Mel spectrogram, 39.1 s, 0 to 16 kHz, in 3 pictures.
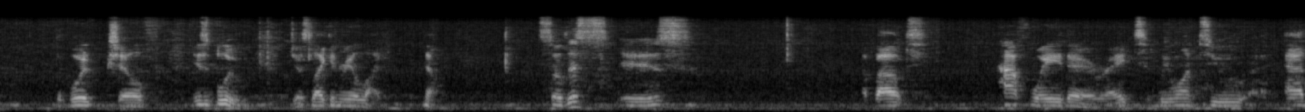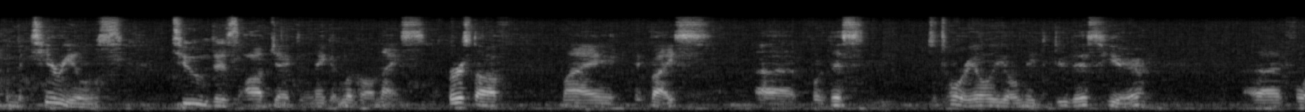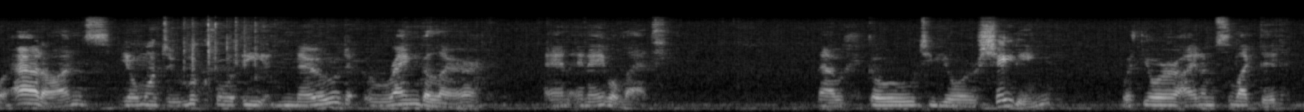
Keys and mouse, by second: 2.6 Tab, 5.4-5.8 shift+middle drag, 11.6-12.1 middle drag, 12.9-13.2 middle drag, 17.5-22.8 drag.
